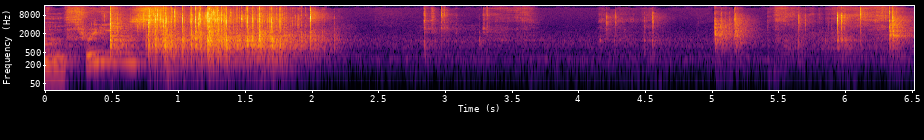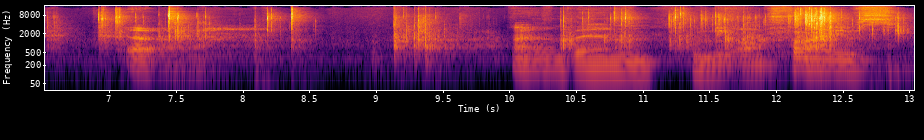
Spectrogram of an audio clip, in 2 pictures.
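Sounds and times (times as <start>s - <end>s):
dice clicking: 0.5s - 2.2s, 4.2s - 13.0s
dice rattling: 0.5s - 2.3s, 4.2s - 13.0s.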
